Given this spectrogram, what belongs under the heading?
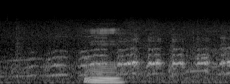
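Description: Chickens on deep litter bedding in a Cebu farm coop cluck close by, with a louder squawking call in the middle and scattered shorter clucks after it, over a quiet farmyard background.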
